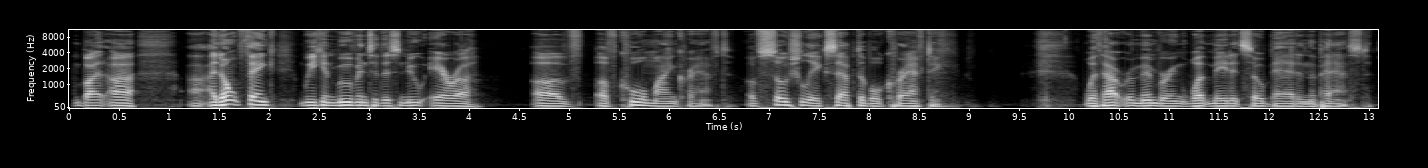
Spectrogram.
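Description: A man's voice: lowish voice, fairly even intonation, measured pace, darkish tone, no echo, studio quality. A young man hosting his own podcast, rambling and cursing casually while sick and losing his voice. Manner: profane, rambling, self-mocking. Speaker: podcast host. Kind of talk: casual solo podcast chat. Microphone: studio mic, close.

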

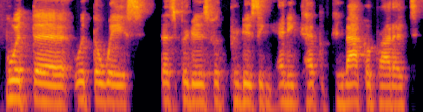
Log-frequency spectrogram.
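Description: A woman with a low voice speaks as a guest expert on a podcast. Her delivery stays even, with little rise and fall, and she explains steadily with a few fillers. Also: a little fast. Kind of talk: casual podcast conversation.

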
